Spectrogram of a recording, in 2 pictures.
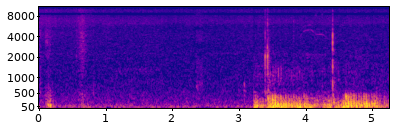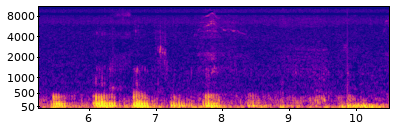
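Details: Ragamuffin cat licking the owner's daughter as a sign of affection; after three quiet seconds a low, rough purr begins and pulses steadily in rhythmic bursts, with faint rustling and a steady high background hum.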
